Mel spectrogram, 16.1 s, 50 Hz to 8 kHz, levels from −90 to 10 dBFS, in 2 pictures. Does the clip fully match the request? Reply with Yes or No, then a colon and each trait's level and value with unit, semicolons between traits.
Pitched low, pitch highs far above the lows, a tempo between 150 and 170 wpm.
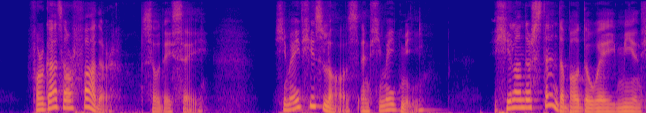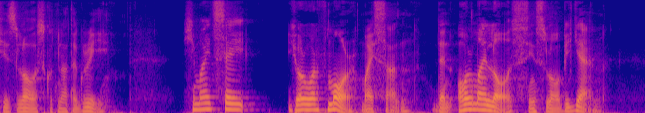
Yes: low, 130 Hz; wide, 8.4 semitones; average, 155 wpm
